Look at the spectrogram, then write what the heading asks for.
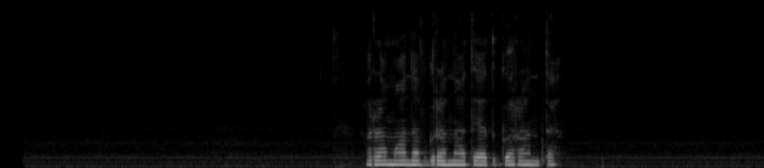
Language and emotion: Russian, neutral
